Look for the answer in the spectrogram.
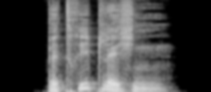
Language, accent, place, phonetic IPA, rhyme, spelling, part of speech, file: German, Germany, Berlin, [bəˈtʁiːplɪçn̩], -iːplɪçn̩, betrieblichen, adjective, De-betrieblichen.ogg
- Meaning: inflection of betrieblich: 1. strong genitive masculine/neuter singular 2. weak/mixed genitive/dative all-gender singular 3. strong/weak/mixed accusative masculine singular 4. strong dative plural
